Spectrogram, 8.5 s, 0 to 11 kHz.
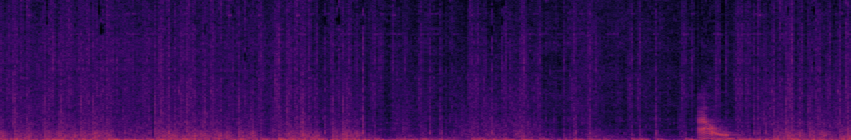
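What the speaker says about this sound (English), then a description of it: "I'm focused firing on the fat cops and the demolishers" Continuous loud gunfire against zombies in the 7 Days to Die Alpha 19 survival game, dense overlapping shots forming a steady fusillade, with a brief pained voice exclamation.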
